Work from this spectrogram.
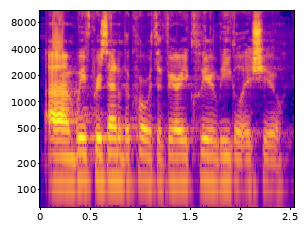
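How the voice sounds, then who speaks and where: Fast-talking attorney in a reverberant courtroom. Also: male voice, mid-range voice, flat delivery, a little mellow. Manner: brisk, earnest, restarts phrases. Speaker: attorney arguing an appeal. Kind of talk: courtroom oral argument. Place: appeals courtroom.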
